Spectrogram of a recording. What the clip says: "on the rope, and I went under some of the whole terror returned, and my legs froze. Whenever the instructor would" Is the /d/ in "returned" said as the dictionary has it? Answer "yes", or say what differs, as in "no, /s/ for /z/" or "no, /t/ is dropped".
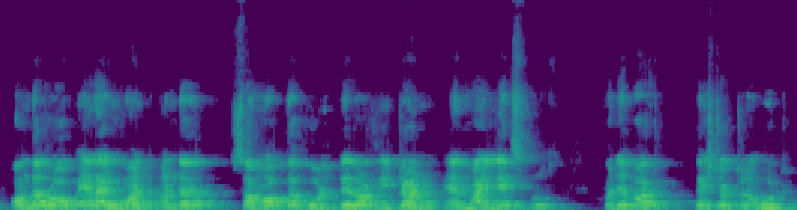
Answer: no, /d/ is dropped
